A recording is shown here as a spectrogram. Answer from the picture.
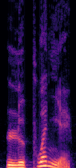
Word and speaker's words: poignet: Le poignet, le poignet. So this combination of ET at the end will basically open the sound, so you get poignet.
